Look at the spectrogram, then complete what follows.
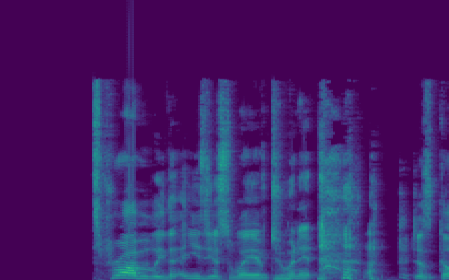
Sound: laughs

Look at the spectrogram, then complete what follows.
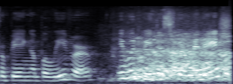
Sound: laughter

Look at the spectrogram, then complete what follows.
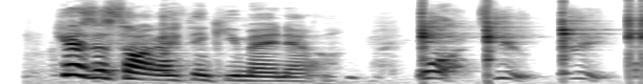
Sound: tapping

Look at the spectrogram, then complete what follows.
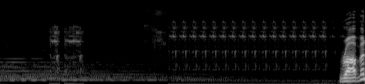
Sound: trembling squeaks

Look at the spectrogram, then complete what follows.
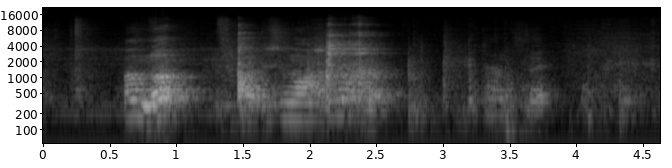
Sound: none

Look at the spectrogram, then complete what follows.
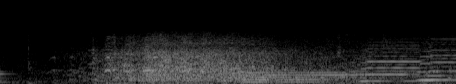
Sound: audience laughs

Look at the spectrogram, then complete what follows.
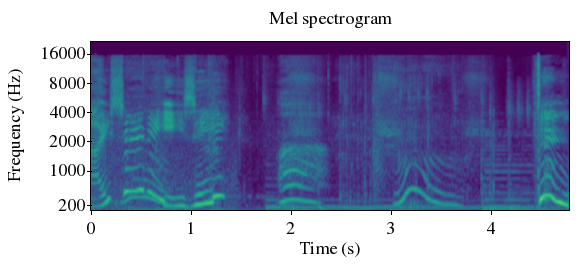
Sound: exclaiming

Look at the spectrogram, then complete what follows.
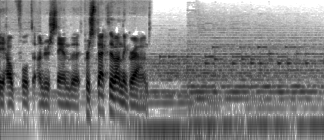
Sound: voiceover

